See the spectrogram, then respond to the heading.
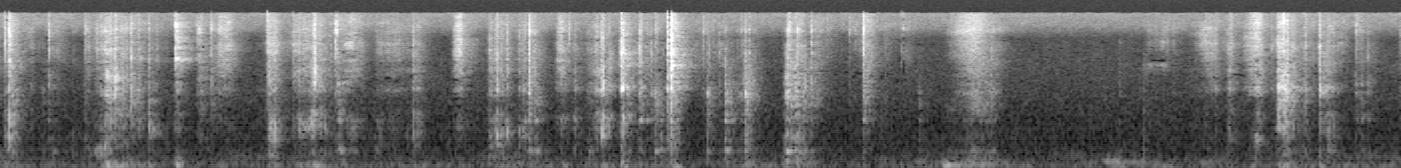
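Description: A kitchen knife scrapes the edge of a narrow remaining strip of a solid frozen milk chocolate bar with hazelnut filling, held in the hand, shaving off brittle curls. A rapid series of crisp, dry scraping strokes is heard, bright and high-pitched with little low end. Each stroke stops sharply with almost no ring, separated by brief quiet gaps.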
